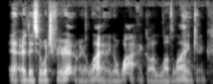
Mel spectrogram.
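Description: In a very clean recording with a silent background, a man with a Western New York accent sounds somewhat breathy. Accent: Western New York American. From western New York, US. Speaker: reality TV personality and business podcaster. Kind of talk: casual interview. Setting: live in-person recording.

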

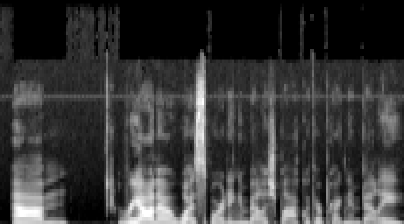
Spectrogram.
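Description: A woman's ordinary speaking voice, fairly low-pitched, with fairly even intonation and a fairly quick pace. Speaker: student. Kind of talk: casual chat. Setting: studio.

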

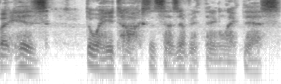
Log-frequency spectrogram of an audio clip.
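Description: A man uses a put-on character voice that is raspy and fairly low. He talks at a fairly quick pace. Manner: intense.

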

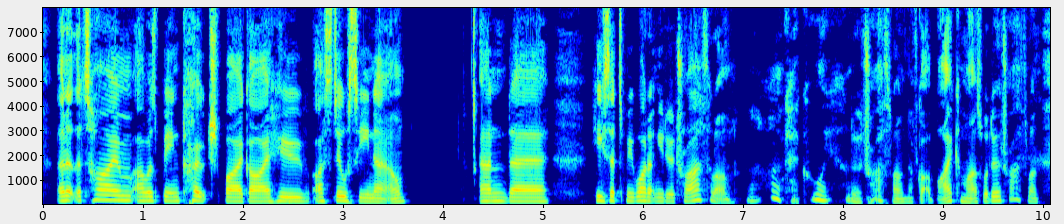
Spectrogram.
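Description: Talking at a very fast pace, a woman with a British accent has a very deep, low pitch and ordinary pitch variation, recorded with a dry, close sound, no echo, and a very clean, silent background. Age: 30s. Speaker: fitness coach and bodybuilding competitor. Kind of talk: interview.

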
